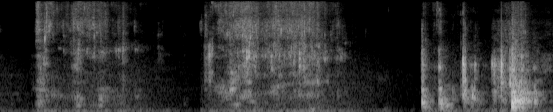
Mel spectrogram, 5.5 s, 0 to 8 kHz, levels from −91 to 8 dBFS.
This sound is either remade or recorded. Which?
recorded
